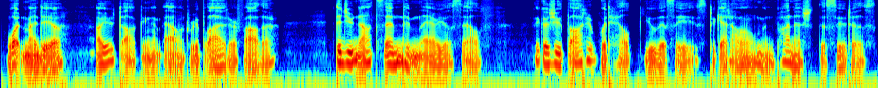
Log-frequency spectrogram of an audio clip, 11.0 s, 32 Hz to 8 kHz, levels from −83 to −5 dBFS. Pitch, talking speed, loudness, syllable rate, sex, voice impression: 155 Hz, 170 wpm, -21 LUFS, 4.9 syllables/s, female, feminine, gender-neutral, very adult-like, middle-aged, slightly thick, very relaxed, very weak, dark, very hard, very muffled, halting, very raspy, cool, intellectual, sincere, slightly calm, slightly mature, slightly friendly, slightly reassuring, very unique, very wild, very strict, very modest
